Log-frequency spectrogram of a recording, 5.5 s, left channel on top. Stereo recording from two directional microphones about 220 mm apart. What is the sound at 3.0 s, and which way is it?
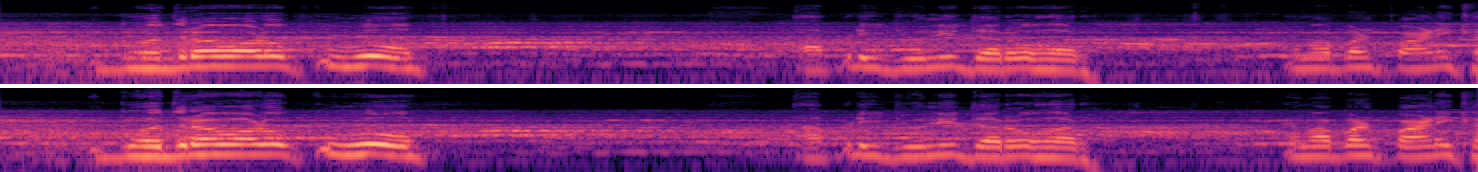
Speech, 10° right (ahead or behind).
